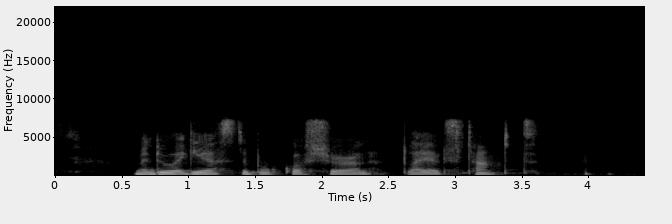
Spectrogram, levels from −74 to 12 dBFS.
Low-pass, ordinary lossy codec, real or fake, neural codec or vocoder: 7.2 kHz; Opus, 64 kbps; fake; codec, 16 kHz, 1.1 kbps, Voila-Tokenizer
